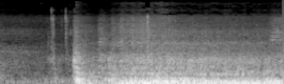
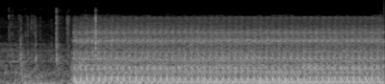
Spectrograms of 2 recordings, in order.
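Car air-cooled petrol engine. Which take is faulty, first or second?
second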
